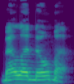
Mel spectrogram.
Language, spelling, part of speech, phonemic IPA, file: English, melanoma, noun, /mɛləˈnoʊmə/, En-melanoma.oga
- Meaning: A dark-pigmented, usually malignant tumor arising from a melanocyte and occurring most commonly in the skin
